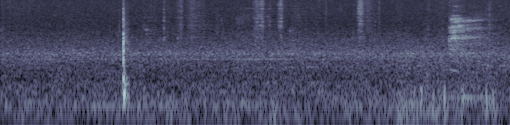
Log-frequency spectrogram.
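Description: A long-handled shovel worked in dry garden soil to pry up a clump of crabgrass: one sharp knock about a second and a half in, then rustling and soft crunching of soil and roots near the end as the clump comes loose.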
